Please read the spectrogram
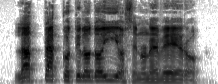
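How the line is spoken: Grumbling. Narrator (Italian): brontolò

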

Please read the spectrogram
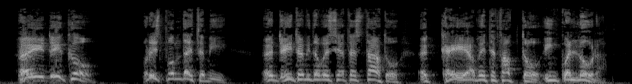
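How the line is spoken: Louder angry yell. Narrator (Italian): non ricevendo risposta urlò ancora più forte

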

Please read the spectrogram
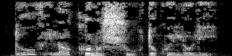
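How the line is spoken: Low repeated muttering. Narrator (Italian): ripetendo a bassa voce

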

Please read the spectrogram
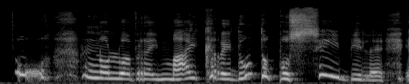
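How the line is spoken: Headmistress's emphatic exclamation. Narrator (Italian): esclamò la direttrice con enfasi

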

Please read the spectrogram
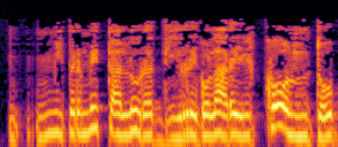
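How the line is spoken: Crushed whimpering. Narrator (Italian): piagnucolò Stiopa annientato

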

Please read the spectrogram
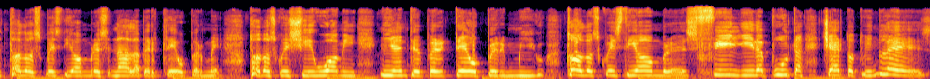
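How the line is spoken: Mumbling. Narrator (Italian): farfugliava

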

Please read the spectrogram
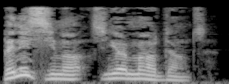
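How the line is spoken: Plain. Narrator (Italian): disse il ministro

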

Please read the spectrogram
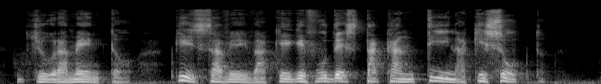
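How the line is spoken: Muttered dully. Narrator (Italian): brontolava sordamente

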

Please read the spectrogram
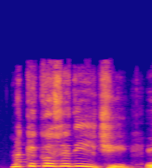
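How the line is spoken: Impatient exclamation. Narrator (Italian): esclamò impaziente più che addolorata

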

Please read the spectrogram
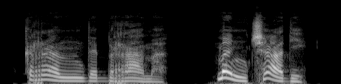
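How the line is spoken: Maratha man exclaiming. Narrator (Italian): esclamò il maharatto

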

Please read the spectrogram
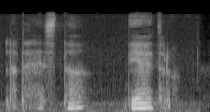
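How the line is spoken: Woman murmuring. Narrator (Italian): Lei mormorò

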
